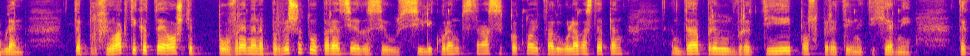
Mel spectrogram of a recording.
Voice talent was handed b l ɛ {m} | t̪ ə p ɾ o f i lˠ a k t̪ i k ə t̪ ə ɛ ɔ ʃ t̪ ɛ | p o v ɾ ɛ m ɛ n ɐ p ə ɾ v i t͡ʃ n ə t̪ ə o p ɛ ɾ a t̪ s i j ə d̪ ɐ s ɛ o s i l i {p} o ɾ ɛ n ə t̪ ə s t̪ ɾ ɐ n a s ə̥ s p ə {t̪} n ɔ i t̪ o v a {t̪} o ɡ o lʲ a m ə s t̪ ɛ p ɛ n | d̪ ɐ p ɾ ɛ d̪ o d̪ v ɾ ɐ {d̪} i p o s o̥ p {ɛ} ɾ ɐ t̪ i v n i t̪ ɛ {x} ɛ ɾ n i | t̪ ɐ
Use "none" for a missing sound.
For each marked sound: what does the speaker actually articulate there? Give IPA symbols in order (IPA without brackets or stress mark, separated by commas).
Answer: m, k, t̪, d̪, t̪, ɛ, x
